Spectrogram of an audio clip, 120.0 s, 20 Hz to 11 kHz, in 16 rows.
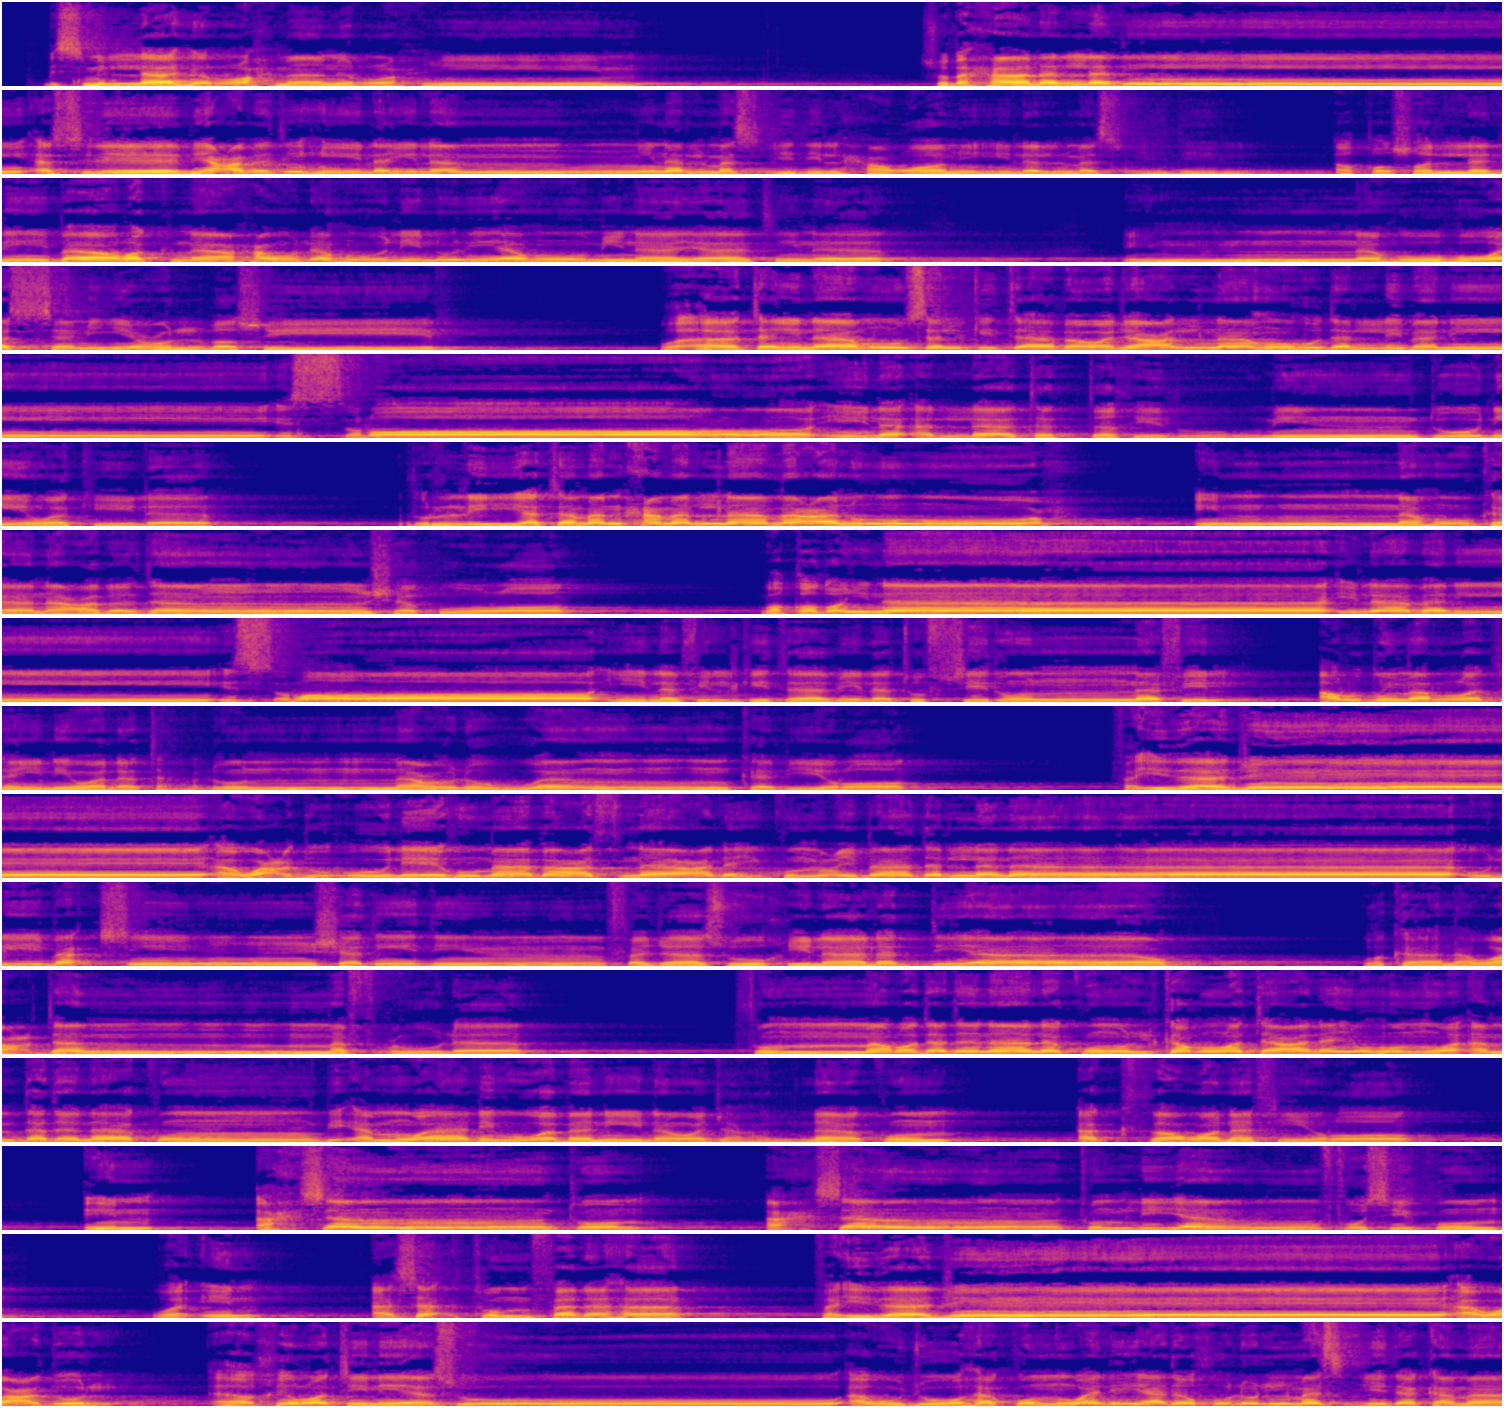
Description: تحميل : 17. سورة الإسراء / القارئ عبد الرشيد صوفي / القرآن الكريم / موقع يا حسين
